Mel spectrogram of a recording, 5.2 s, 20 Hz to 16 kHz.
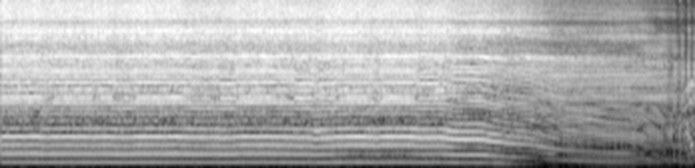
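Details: MDS 68 FS Pro model engine on a break-in run, warmed to operating temperature but still tight with high pinch: high steady buzz with clean even pitch, then smooth wind-down. Runs well, better than with the earlier idle bar plug.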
